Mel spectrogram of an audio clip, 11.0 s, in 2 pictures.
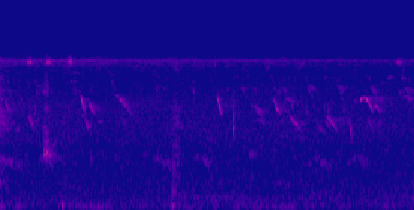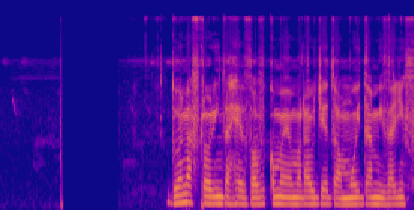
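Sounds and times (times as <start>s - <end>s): faint birds chirping: 0.0s - 6.4s, 7.1s - 11.0s.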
